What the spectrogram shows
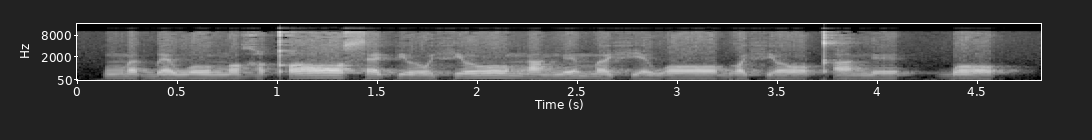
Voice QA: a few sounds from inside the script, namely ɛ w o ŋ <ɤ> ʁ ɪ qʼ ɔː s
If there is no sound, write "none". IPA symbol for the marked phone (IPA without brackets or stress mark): ɔ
